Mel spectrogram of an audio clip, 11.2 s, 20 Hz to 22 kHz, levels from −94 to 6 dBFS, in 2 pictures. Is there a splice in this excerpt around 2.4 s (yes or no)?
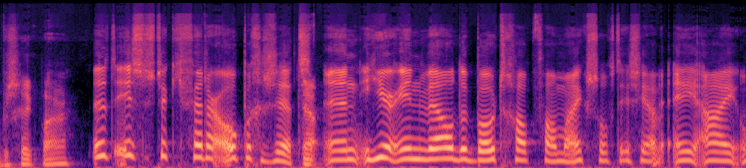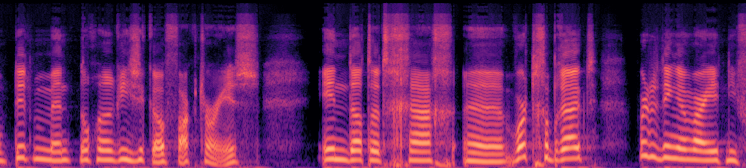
no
